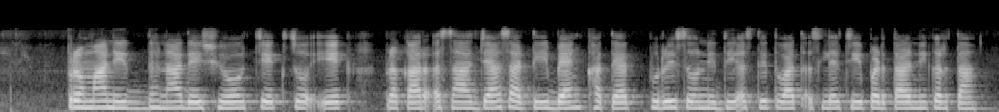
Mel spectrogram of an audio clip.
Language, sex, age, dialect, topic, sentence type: Marathi, female, 25-30, Southern Konkan, banking, statement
